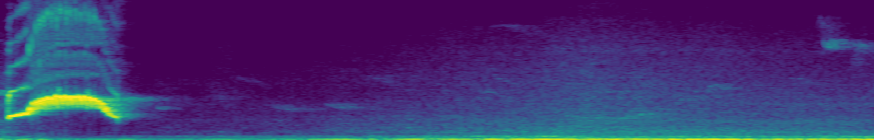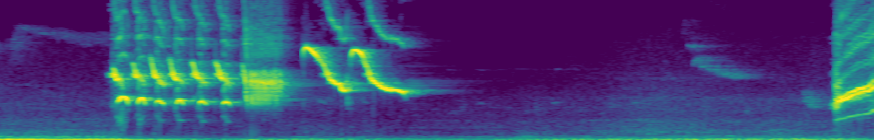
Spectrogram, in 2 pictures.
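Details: Song of an Orange-headed thrush (anis merah), meant to get birds singing: a loud arched whistle, a pause with low rumbling background, then a dense run of rapid chattering notes with sweeping slurs, and another whistle at the close.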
